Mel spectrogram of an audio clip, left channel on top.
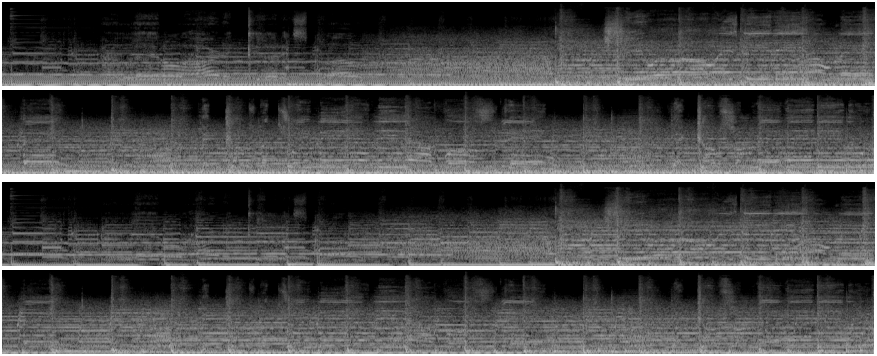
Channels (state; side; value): noise; left; hum, 3 dB below the sound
